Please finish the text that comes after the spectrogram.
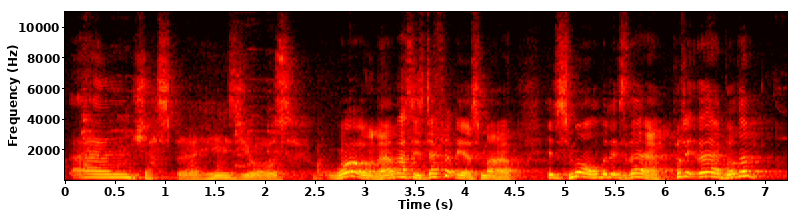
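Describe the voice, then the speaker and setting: A woman's voice: medium pitch, very animated, measured pace, darkish tone. A woman playing a playful, brash bakery regular with a bantering, exclamatory manner in an audio drama. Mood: teasing. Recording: echoey room, faint noise.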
